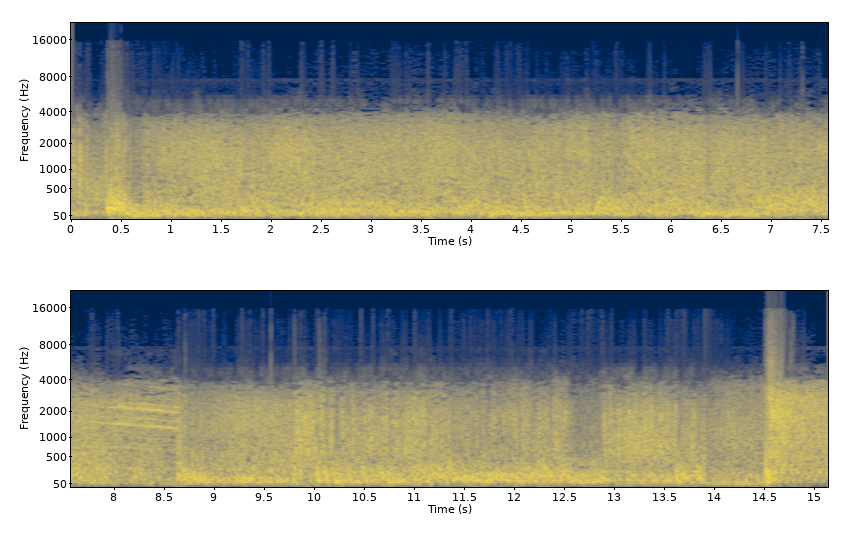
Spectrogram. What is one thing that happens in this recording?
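Explosions boom and rumble across open ground.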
